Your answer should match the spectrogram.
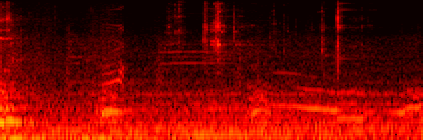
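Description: Ill dog in Dragon Age Origins whimpering and yipping softly through a short stretch, thin whines rising over a low steady game background.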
